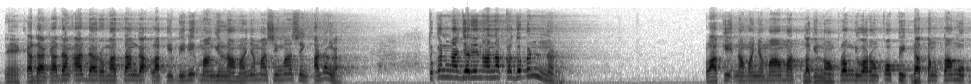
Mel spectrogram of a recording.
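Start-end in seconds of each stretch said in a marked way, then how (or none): none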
